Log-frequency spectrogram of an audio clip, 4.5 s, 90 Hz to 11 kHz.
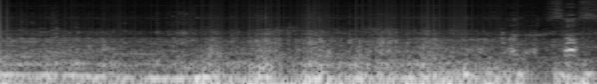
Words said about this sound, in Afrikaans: Eind veldrywerk het ons beïndruk. Danksy die viertrekstelsel van die Nissan X-Trail, daai donkierad, kort oorhange en 'n goeie grondvryhoogte van aan die kant die 20 cm kraglewering van die 1.5 turbo diesel, hy lewer 80 kW en 240 Nm wringkrag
